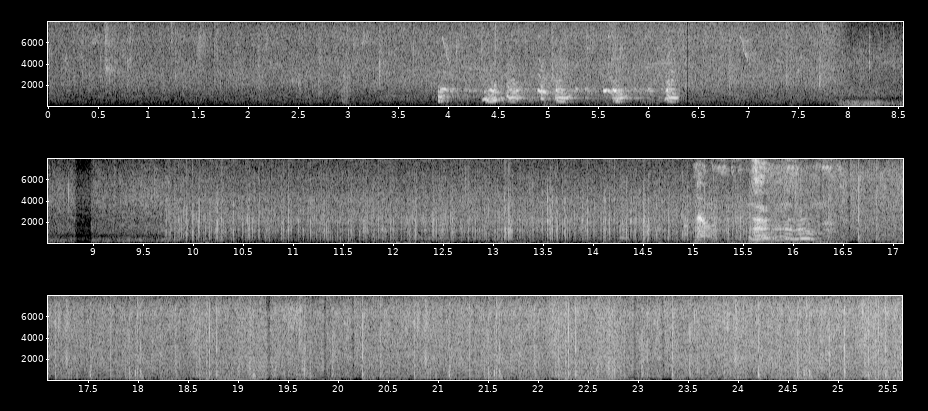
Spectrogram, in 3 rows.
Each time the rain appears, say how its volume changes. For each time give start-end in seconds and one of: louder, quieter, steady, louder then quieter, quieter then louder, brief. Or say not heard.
0.0-25.5 louder.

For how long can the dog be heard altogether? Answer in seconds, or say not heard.
4 s.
